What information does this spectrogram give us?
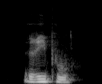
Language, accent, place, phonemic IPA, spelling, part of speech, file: French, France, Lyon, /ʁi.pu/, ripoue, adjective, LL-Q150 (fra)-ripoue.wav
- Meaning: feminine singular of ripou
